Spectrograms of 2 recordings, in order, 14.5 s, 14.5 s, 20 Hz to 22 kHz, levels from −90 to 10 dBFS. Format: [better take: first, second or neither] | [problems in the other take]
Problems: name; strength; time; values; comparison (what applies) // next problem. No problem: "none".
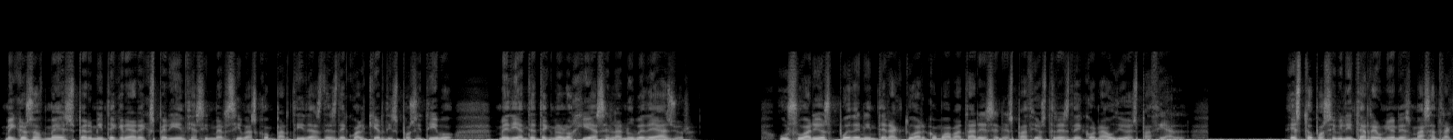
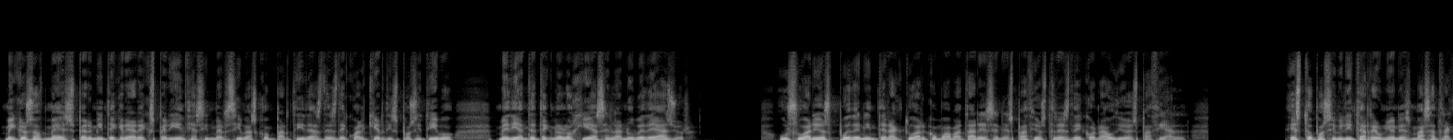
second | low rumble; noticeable; from 2.5 to 7 s and from 8.5 s on; 20 dB below the speech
